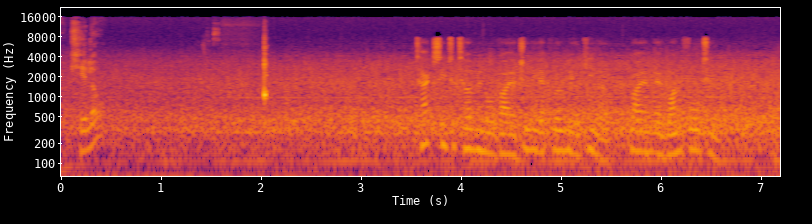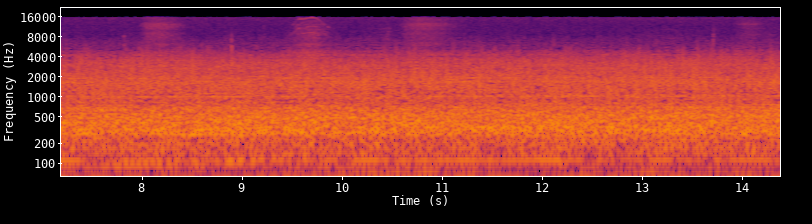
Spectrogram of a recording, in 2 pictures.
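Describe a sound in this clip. A jet airliner's engines whine and rumble steadily as it taxis.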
